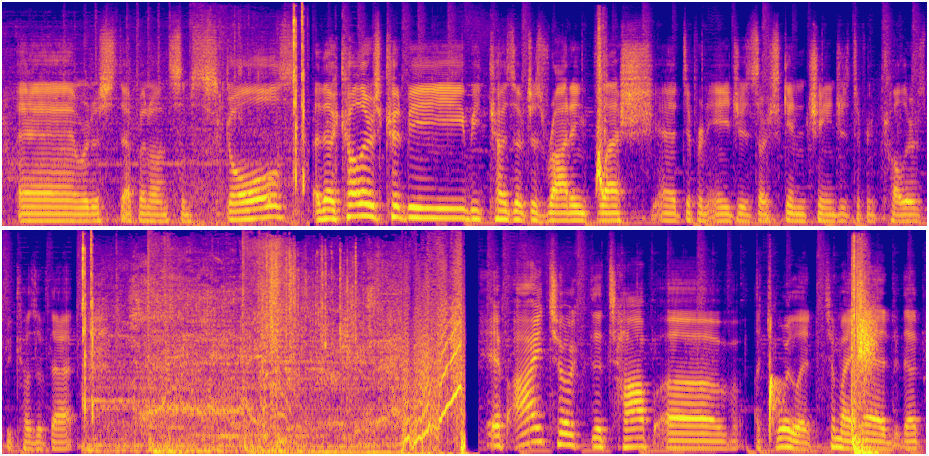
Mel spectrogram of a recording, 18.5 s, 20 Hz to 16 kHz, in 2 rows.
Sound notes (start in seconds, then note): 10.2 zombie growling; 13.0 disc scratching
